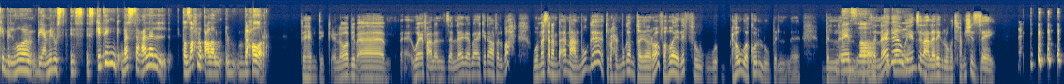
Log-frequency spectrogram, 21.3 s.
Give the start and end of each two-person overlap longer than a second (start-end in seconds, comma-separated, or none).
16.7-18.3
